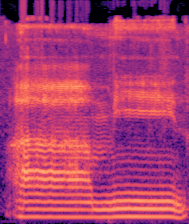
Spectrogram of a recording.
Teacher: Pengucapan amin yang benar adalah amin. A-nya 2 harokat. Minnya itu bisa sampai 6 harokat. Karena A itu mad asli.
